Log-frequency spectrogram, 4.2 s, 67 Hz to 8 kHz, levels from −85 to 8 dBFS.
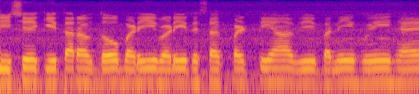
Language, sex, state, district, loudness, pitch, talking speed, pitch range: Hindi, male, Jharkhand, Jamtara, -13 LUFS, 120 Hz, 145 wpm, 120-125 Hz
